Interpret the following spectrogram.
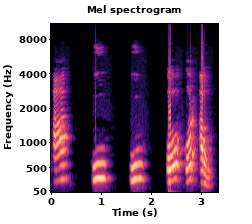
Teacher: जिह्वा का जो पीछे वाला भाग है वो इनके उच्चारण में हमको मदद करेगा। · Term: पश्च स्वर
